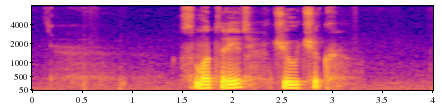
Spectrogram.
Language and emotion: Russian, neutral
